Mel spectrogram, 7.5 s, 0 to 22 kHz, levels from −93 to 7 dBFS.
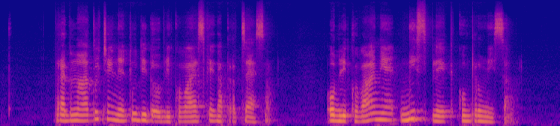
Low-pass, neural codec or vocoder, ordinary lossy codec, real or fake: none; codec, 44.1 kHz, 2.6 kbps, DAC; none; fake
